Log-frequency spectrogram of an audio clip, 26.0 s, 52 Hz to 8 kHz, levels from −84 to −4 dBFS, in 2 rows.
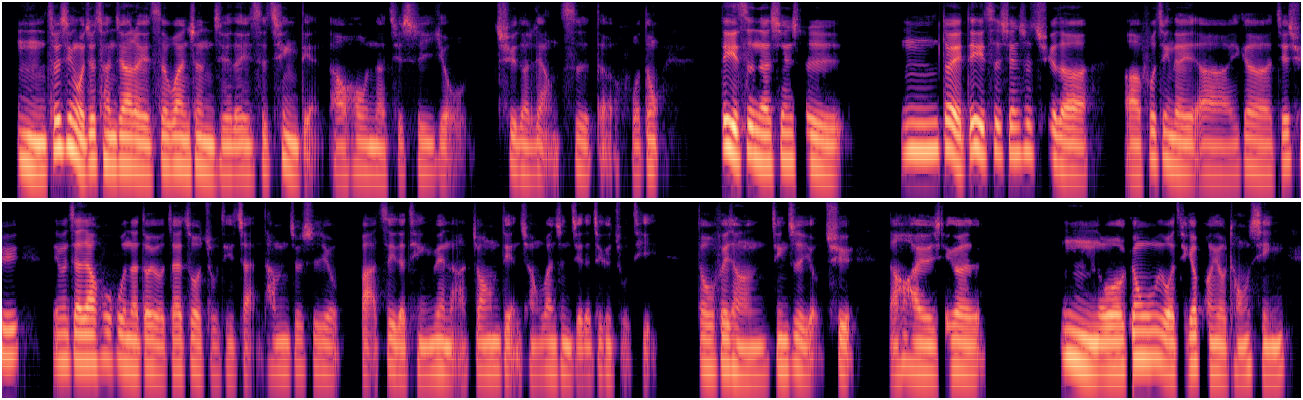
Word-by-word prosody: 嗯， 120 -6 +4
最 190 - +6
近 195 -1 +6
我 - - +7
就 135 - +4
参 130 -2 +2
加 125 0 +5
了 115 -2 +4
一 105 - +2
次 100 +5 -2
万 120 -1 +3
圣 110 -3 +2
节 100 0 -2
的 100 0 0
一 100 - 0
次 100 +3 -6
庆 110 -3 -1
典。 - - -9
然 95 0 -5
后 110 -1 -5
呢， 95 -1 -2
其 105 - -11
实 105 0 -4
有 - - -10 0.3
去 120 - -5
了 105 -2 -3
2 100 0 -7
次 110 -4 -6
的 - - -12
活 100 - -11
动。 115 +2 -4 0.6
第 190 -1 +9
1 160 - +11
次 160 +3 +4
呢， 130 -3 +5
先 135 +2 0
是 110 -7 -1 0.6
嗯， 175 +1 +3
对， 180 0 +7
第 185 +1 +6
1 165 - +8
次 170 +2 -1
先 160 0 0
是 170 +1 -2
去 155 -2 -3
了， 105 -5 +2 0.3
呃， 105 0 -1
附 110 +8 -3
近 135 -2 -2
的， 115 - +2
呃， 100 -2 -2
一 105 - -9
个 105 -2 -2
街 115 +7 -2
区， 150 +3 -2 0.3
因 130 - -6
为 135 - -1
家 135 0 +4
家 130 0 +7
户 135 +1 -5
户 130 -2 -2
呢， 115 -1 +1
都 115 +1 0
有 105 -3 -1
在 110 +2 -2
做 115 +1 -3
主 100 -1 -12
题 100 +2 -11
展， 100 - -7
他 110 - -12
们 110 0 -5
就 110 +1 -9
是 110 0 -6
有 100 -3 -6 0.2
把 - - -4
自 - - -6
己 110 - -1
的 95 - -1
庭 100 +1 -5
院 105 -1 0
啊 95 - -11
装 105 0 -2
点 105 0 -6
成 100 0 -10
万 105 -1 -4
圣 105 -1 -4
节 95 0 -4
的 95 0 -7
这 105 - -7
个 105 - -7
主 100 - -19
题， - - -14 0.4
都 115 -2 -2
非 115 +2 0
常 95 -3 -2
精 115 -1 -2
致 110 -2 -2
有 95 - -7
趣。 - - -4 0.3
然 100 - -4
后 125 +2 -4
还 110 -1 +1
有 105 - +1
一 - - 0
些 100 - -7
个 110 -2 +3 0.9
嗯， 130 -7 +4
我 110 0 +6
跟 145 +3 +3
我 110 - +5
几 100 - -12
个 125 0 +3
朋 110 -3 -3
友 100 -1 0
同 100 +1 -5
行， 105 -1 -2
110 Hz, 260 characters per minute, -25 LUFS, 105-130 Hz, 0.9 s, 1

